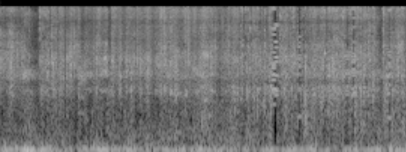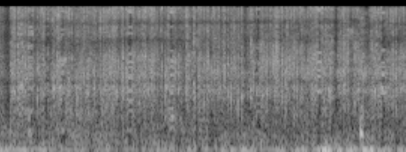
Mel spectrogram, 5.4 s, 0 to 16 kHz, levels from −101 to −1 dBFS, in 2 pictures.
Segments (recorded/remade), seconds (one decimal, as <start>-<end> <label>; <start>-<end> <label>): 0.0-0.4 recorded; 0.4-1.6 remade; 1.6-5.4 recorded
